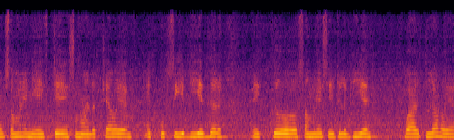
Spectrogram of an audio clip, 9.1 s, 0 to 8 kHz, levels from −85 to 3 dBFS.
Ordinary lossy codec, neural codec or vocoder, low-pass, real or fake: none; codec, 24 kHz, 0.9 kbps, WavTokenizer, medium speech release version 1; 7.2 kHz; fake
